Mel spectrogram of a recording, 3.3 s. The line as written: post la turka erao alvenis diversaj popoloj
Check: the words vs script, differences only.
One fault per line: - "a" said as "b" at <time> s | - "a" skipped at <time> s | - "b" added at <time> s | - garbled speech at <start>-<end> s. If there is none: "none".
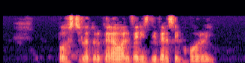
none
